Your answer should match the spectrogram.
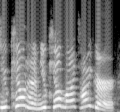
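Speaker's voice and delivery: high, loud raging accusation; furious scream. A narrator's reading. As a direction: hurl it at him. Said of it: "Rob screamed".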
